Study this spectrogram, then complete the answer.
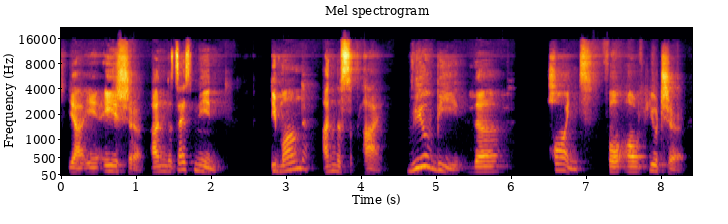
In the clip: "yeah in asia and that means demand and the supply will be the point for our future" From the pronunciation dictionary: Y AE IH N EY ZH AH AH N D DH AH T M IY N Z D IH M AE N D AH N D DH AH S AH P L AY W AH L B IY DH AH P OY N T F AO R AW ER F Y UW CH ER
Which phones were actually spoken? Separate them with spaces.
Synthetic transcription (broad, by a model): Y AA IH N EY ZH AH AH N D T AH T M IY N D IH M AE N D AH N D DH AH S AH P L AY W AH L B IY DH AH P OY N T F AO R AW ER F Y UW CH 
